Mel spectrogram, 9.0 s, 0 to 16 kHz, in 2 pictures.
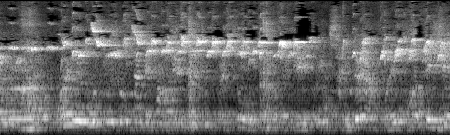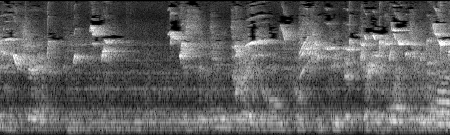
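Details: European goldfinch in song, 2013 recording. Chattering high twitters come in dense runs separated by brief lulls, and a faint low murmur lies underneath.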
